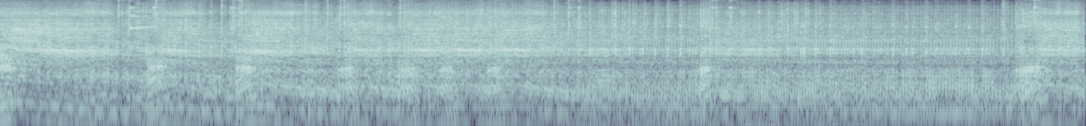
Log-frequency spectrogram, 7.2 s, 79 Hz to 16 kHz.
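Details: Poulan Pro 222 38cc chainsaw after the fuel lines were re-routed correctly and a new air filter fitted: a high, steady two-stroke buzz holding even revs with no stumbling or sputter. It runs clean and healthy.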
